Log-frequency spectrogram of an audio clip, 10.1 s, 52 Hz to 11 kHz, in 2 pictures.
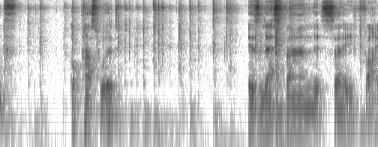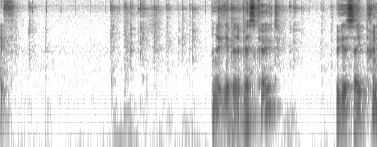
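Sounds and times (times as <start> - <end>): computer keyboard typing: 0.0 - 5.8, 6.4 - 10.0.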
